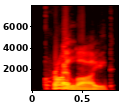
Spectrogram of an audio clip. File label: "cryolite", American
